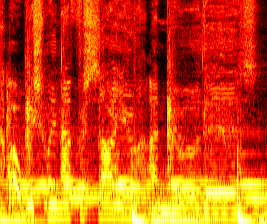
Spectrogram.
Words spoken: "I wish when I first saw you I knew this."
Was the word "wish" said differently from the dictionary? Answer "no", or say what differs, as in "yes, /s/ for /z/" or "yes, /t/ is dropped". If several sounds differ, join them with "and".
no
